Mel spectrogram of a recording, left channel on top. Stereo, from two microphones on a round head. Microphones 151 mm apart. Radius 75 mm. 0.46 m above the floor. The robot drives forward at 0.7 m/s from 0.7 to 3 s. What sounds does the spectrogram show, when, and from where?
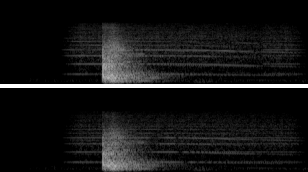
1.0 s hammering: 20° left (ahead or behind), 0.6 m; by 1.5 s 15° left (ahead or behind), 0.9 m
